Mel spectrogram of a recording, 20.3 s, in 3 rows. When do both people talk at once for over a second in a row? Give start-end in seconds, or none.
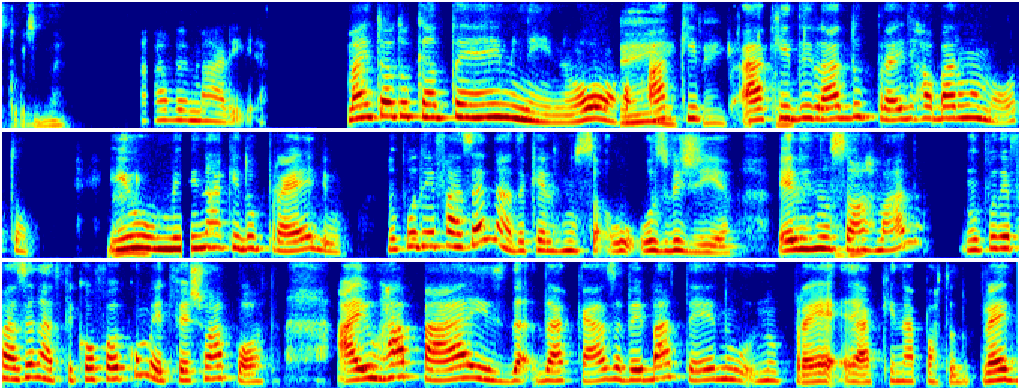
4.1-5.4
